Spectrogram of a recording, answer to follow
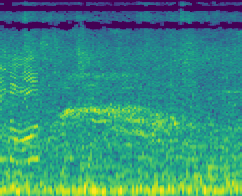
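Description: Whip-ride cars rolling and swinging on the steel platform with a steady low rumble. About half a second in, a high, drawn-out squeal lasts about a second and a half.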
